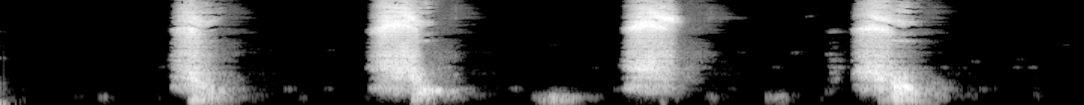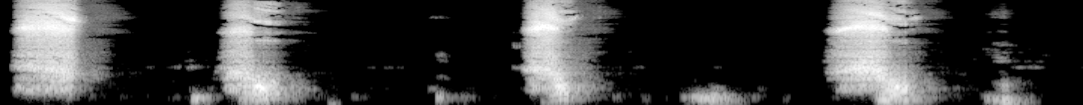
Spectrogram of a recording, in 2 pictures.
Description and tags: A whooshing sound I made with my voice.
Recorded with a CD-R King PC Microphone and processed on Adobe Audition.
swhish, swoosh, swosh, whoosh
